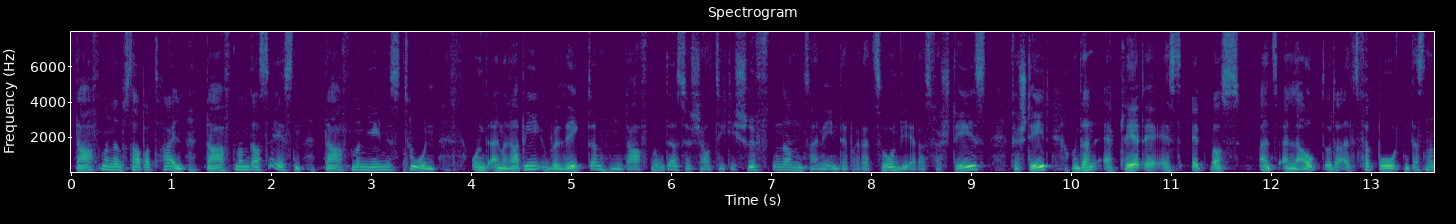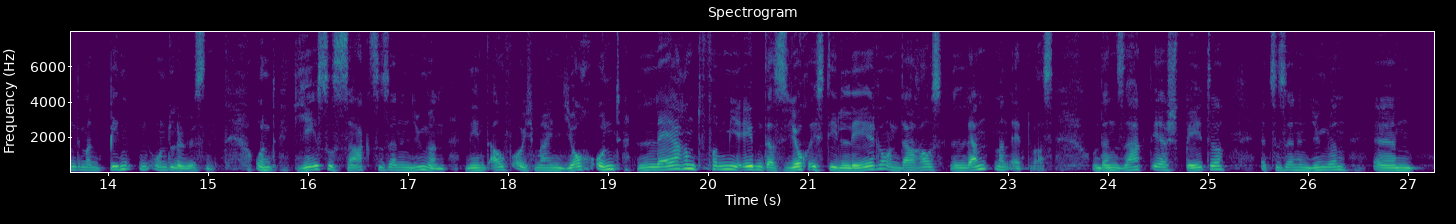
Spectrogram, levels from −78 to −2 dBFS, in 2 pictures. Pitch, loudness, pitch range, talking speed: 155 Hz, -32 LUFS, 135-180 Hz, 190 wpm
